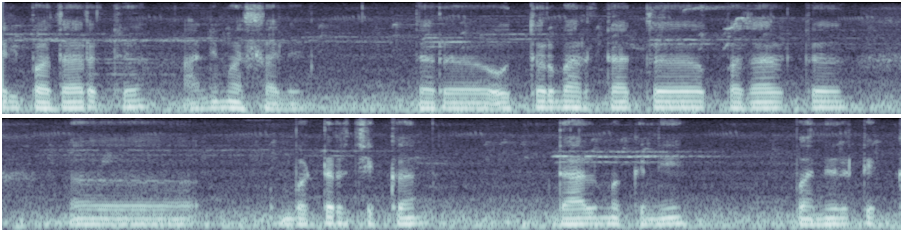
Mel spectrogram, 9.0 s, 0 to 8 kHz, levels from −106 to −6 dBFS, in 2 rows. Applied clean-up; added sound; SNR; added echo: none; none; none; none.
